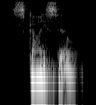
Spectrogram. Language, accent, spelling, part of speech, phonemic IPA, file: English, Southern England, skysill, noun, /ˈskaɪˌsɪl/, LL-Q1860 (eng)-skysill.wav
- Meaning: Horizon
